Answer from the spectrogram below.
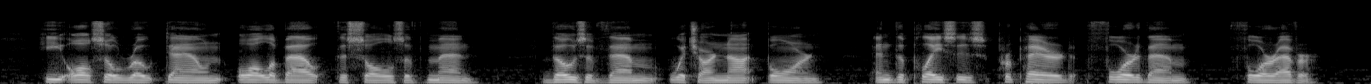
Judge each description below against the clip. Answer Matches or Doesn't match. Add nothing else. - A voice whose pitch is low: Matches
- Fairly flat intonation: Matches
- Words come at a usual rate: Doesn't match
